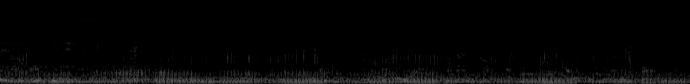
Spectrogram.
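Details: Maine Coon cat purring while licking, a continuous low throaty rumble with rhythmic pulsing, accompanied by faint rustling and quiet indoor voices.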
